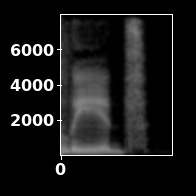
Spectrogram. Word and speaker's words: lede: Same spelling, L-E-A-D, but a different pronunciation and, of course, a different meaning altogether. So, for clarity, the first paragraph of a news story is the lead, spelled L-E-D-E.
